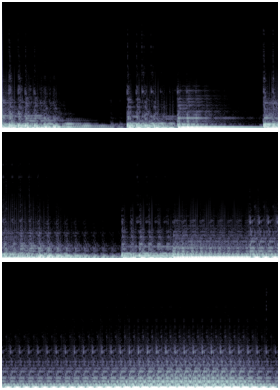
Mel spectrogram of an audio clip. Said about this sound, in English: Can Pro Tools also do cool feedback loops? The answer is yes. Both audio and aux tracks can have a certain bus as its input and send to that same bus. This allows us to do wacky retro stuff like this.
